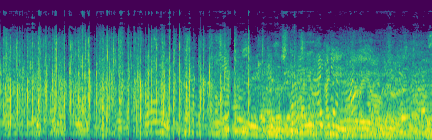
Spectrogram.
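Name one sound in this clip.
A crowd of men and women chatters and cheers loudly outdoors.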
